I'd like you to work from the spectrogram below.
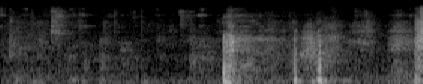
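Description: Dogs whimper and yelp in a few sharp, loud bursts in the second half, over quiet background noise with fainter whines earlier.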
